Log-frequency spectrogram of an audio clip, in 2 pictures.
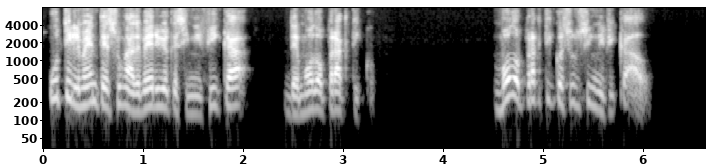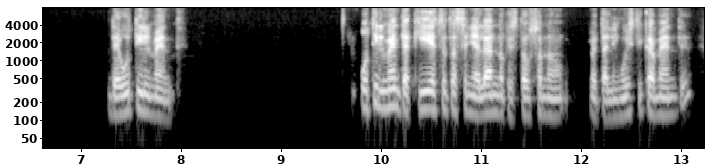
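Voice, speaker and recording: A man's voice: fairly high pitch, a little mellow, no echo, studio quality. A male teacher going over test questions, explaining step by step and asking and answering his own questions.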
